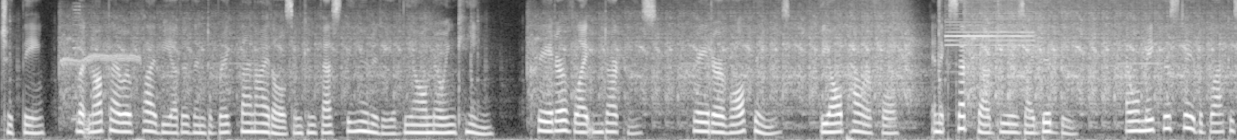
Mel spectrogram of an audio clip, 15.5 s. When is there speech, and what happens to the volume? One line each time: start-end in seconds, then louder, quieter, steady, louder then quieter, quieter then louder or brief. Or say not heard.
0.0-15.4 steady.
